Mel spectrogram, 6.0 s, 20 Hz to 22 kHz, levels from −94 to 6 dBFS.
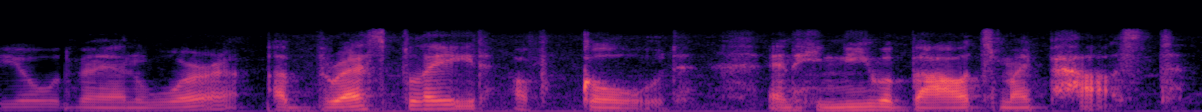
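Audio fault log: No faults found; the speech carries the bandwidth of the AMR wideband (HD Voice) codec, with nothing above about 7.6 kHz and no audible roughness, which fits one of its higher rates.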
